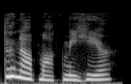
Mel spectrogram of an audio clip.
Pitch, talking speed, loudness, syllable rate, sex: 240 Hz, 230 wpm, -15 LUFS, 5.0 syllables/s, female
